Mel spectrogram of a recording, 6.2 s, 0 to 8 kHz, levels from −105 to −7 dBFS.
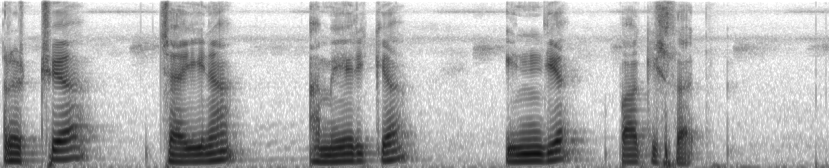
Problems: background sounds at intervals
